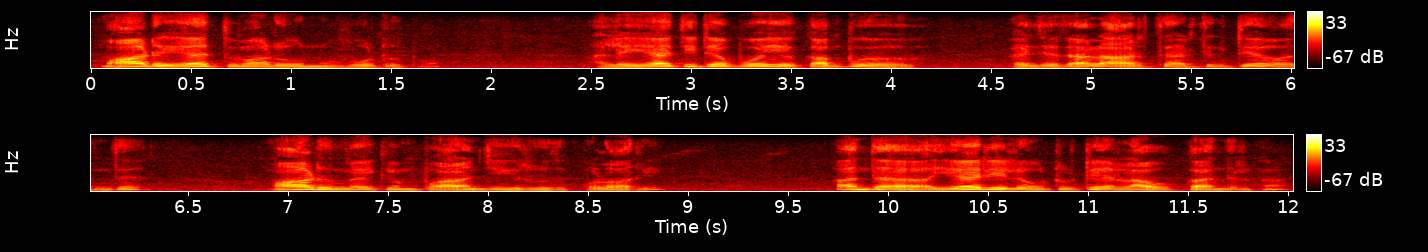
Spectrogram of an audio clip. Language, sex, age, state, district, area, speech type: Tamil, male, 60+, Tamil Nadu, Perambalur, rural, spontaneous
